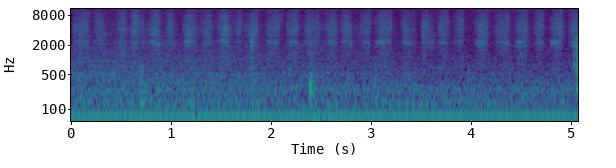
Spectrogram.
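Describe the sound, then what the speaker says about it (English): Dry pastel rubbed across paper in steady back-and-forth strokes, a soft, close, repetitive scratchy swish with no talking. "This is dry rubbing."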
